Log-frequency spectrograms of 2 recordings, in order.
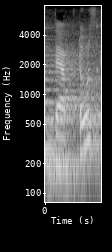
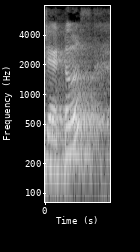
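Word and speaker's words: debtors: पहली बात, यहाँ पे बी साइलेंट होता है, इट्स नॉट डेप्टर्स, इट्स डेटर्स।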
